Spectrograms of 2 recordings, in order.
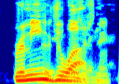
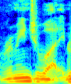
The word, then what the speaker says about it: Ramin Djawadi: For each film, I think Ramin, what is the proper pronunciation of this? – Ramin Djawadi. Yeah, Ramin Djawadi.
